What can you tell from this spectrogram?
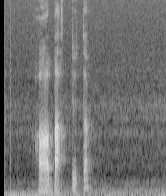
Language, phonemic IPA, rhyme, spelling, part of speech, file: Norwegian Bokmål, /ɑːˈbatːʉta/, -ʉta, a battuta, adverb, NB - Pronunciation of Norwegian Bokmål «a battuta».ogg
- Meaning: a battuta (with the beat, a direction to resume strict time after the free declamation of a singer; chiefly used in recitatives.)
